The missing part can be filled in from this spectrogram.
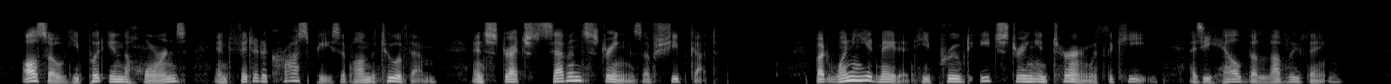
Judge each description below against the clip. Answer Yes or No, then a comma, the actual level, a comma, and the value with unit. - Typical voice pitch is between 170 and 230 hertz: No, low, 120 Hz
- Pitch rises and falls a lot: Yes, wide, 5.9 semitones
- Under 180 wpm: No, average, 190 wpm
